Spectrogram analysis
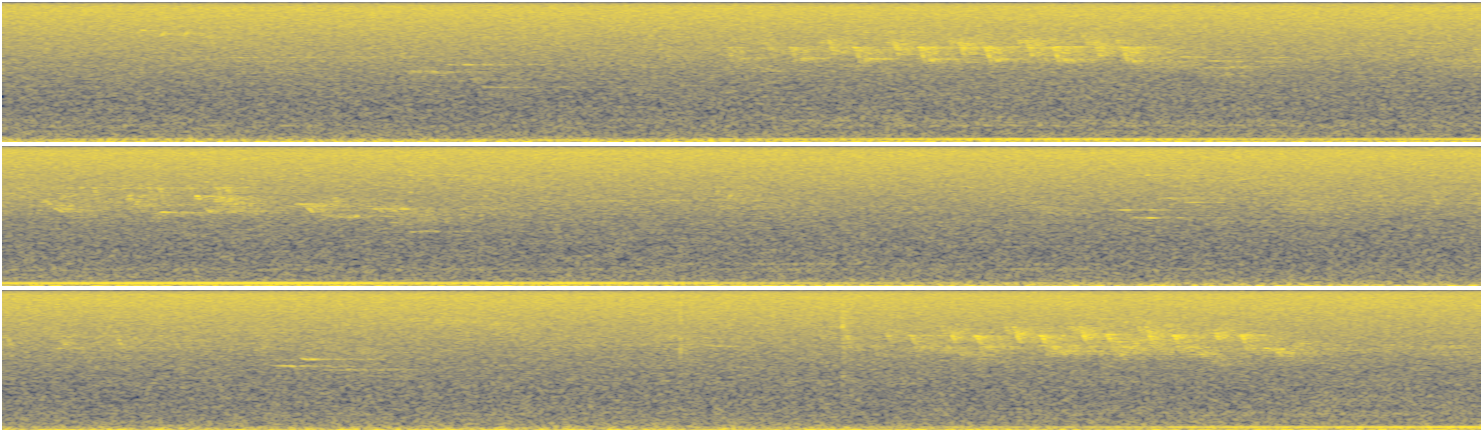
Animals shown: Wood Thrush (Hylocichla mustelina), Scarlet Tanager (Piranga olivacea), Ovenbird (Seiurus aurocapilla)

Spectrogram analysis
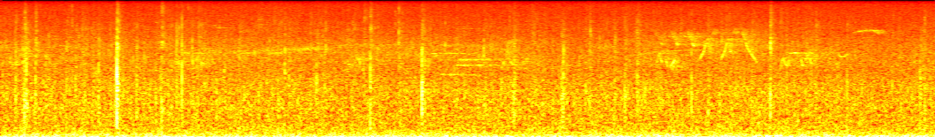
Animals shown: Cedar Waxwing (Bombycilla cedrorum), Wood Thrush (Hylocichla mustelina), Red-eyed Vireo (Vireo olivaceus), Black-throated Blue Warbler (Setophaga caerulescens), Chestnut-sided Warbler (Setophaga pensylvanica)

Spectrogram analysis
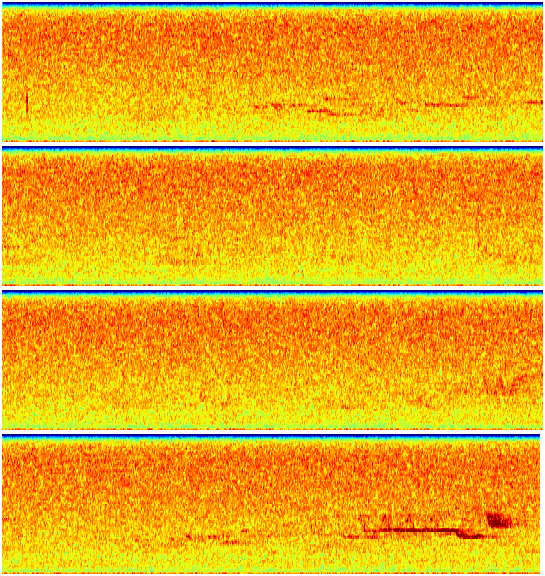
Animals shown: Black-throated Green Warbler (Setophaga virens), Winter Wren (Troglodytes hiemalis), Black-throated Blue Warbler (Setophaga caerulescens)

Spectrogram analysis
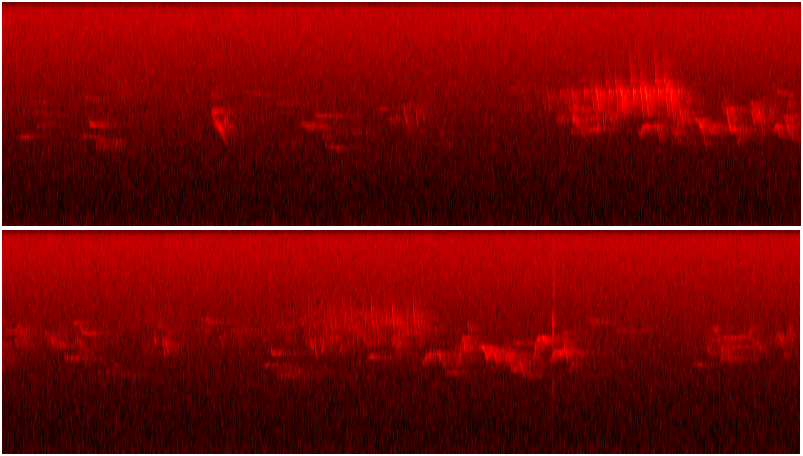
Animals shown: Rose-breasted Grosbeak (Pheucticus ludovicianus), Wood Thrush (Hylocichla mustelina), Veery (Catharus fuscescens), Ovenbird (Seiurus aurocapilla), Black-capped Chickadee (Poecile atricapillus)

